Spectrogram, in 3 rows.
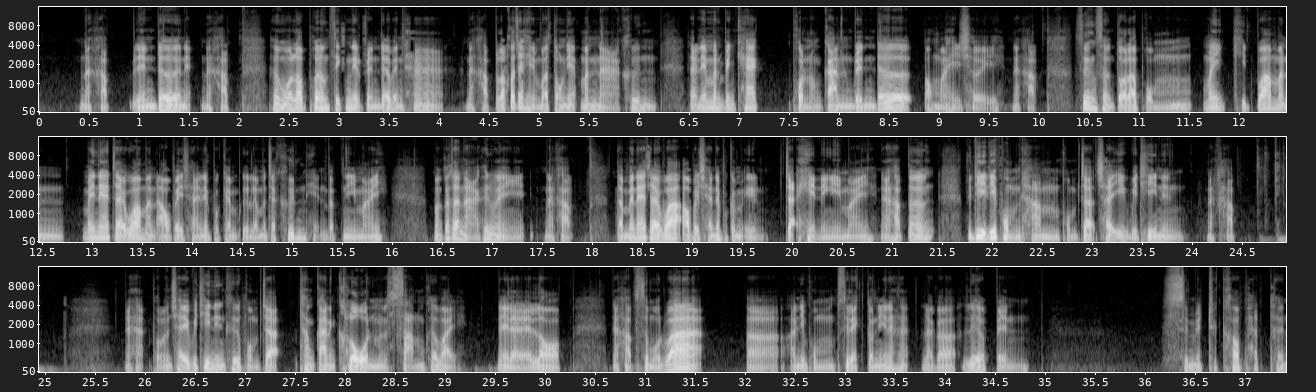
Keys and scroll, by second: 3.4 5, 3.7 Return, 18.2 ctrl+z, 24.7 0, 24.9 Return.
